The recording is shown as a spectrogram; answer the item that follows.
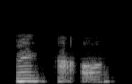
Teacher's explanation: we read the 很 like second tone 很好 because two third tone comes together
